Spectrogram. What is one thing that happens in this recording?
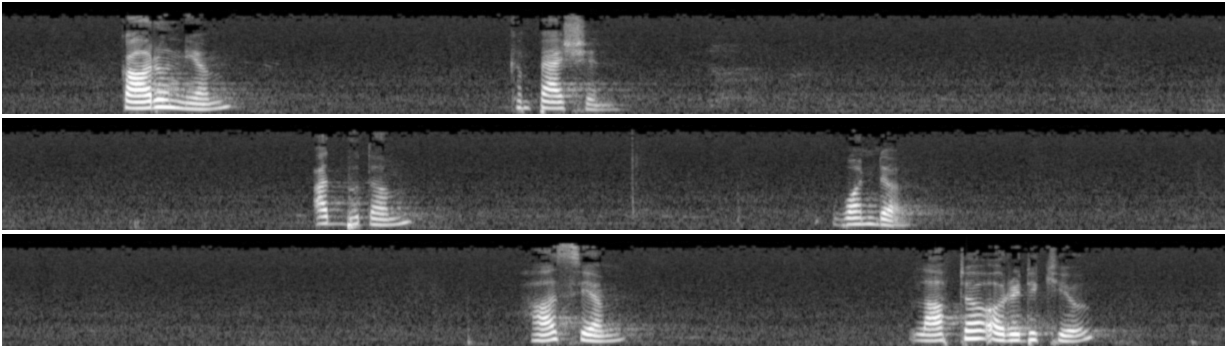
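A young woman sings short phrases into a microphone.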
